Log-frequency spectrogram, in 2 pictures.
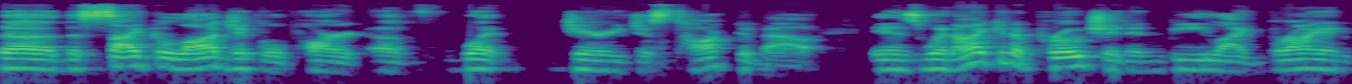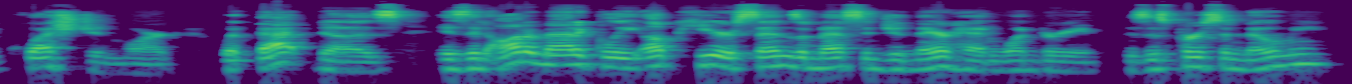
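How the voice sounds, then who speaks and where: A real estate agent runs a sales training on cold calling, speaking expressively at a moderate pace with few pauses. As he explains, he acts out call lines, shifting his pitch.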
